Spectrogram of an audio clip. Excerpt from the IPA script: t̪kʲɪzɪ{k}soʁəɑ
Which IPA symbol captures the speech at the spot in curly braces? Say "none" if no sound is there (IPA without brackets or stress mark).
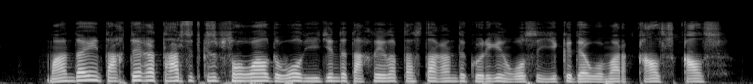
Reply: p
